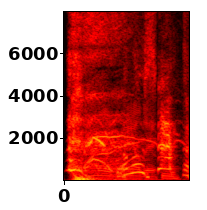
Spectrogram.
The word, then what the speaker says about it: Holosky: I was in the video typing it out because we spell it HOLOSKY, and I was like, no, Tony, HOLLOWSKY. Say it as one word, and he goes, Holoski. Holoski. Polish.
